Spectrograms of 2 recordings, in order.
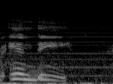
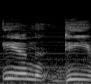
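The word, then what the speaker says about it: Endee: Down the road a piece is a little town, a ghost town of ND. And it was named after the ND Ranch. And it's spelled E-N-D-E-E.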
